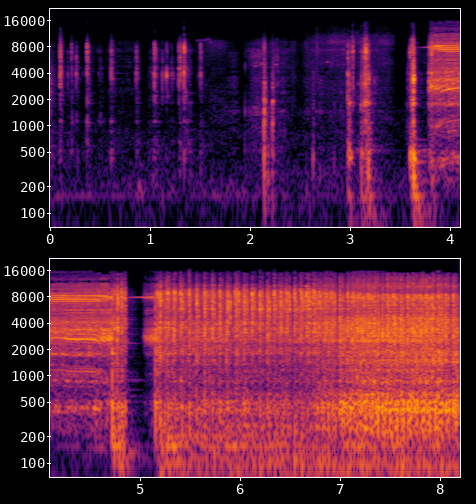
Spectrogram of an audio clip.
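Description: Cordless impact wrench on a car's lug nut: faint clicks as the nut is started, then about a second of the motor spinning with a whine, and from about five seconds in, loud rapid steady hammering as the nut is driven down to draw a new wheel stud into the hub.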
